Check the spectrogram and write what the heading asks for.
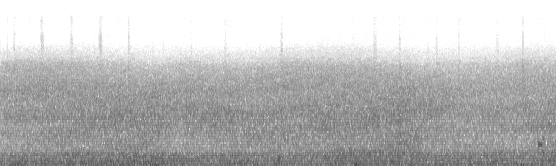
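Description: Steady outdoor noise: a low rumble with a hiss above it and no distinct events.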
